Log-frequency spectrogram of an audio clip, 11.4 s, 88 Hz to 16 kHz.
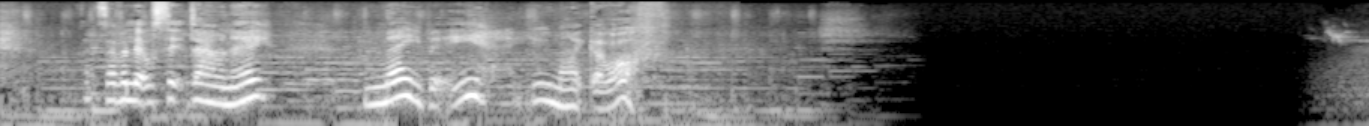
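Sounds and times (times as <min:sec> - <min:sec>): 
speech: 0:00.7 - 0:02.4, 0:03.0 - 0:05.5
birds chirping and singing outdoors: 0:11.0 - 0:11.4.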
